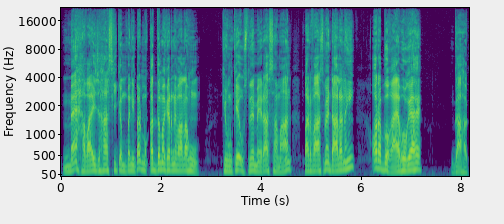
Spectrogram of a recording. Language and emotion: Urdu, angry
